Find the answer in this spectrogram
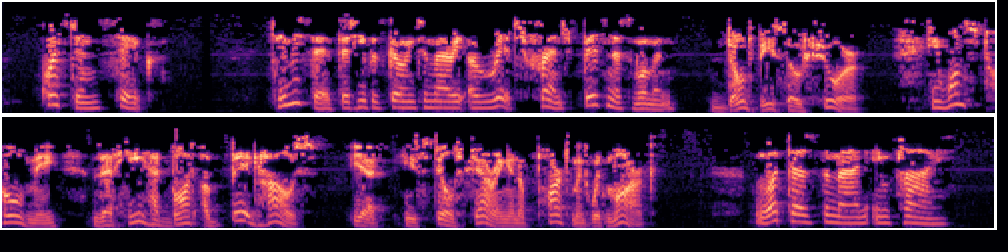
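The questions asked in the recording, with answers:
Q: What does the man imply?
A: Jimmy's words can't be trusted.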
